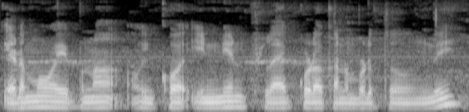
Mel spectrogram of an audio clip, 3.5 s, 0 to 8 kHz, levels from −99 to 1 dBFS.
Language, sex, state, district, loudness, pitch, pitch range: Telugu, male, Telangana, Hyderabad, -19 LUFS, 95 Hz, 90-95 Hz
